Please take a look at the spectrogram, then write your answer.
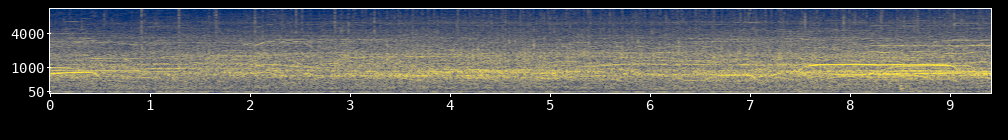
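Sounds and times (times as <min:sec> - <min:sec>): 
crowd at the Champlain Valley Exposition in Essex Junction, Vermont: 0:00.0 - 0:09.4.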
